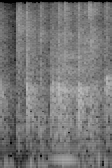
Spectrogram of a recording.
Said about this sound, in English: All right, thank you so much. Clap it up.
